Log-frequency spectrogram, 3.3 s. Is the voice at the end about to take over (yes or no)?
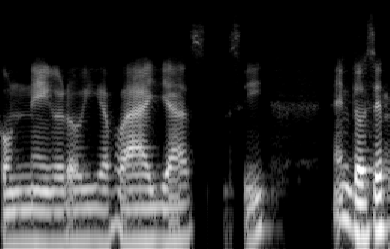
no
